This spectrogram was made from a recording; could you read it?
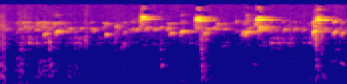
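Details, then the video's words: Several European goldfinches twittering together, a chorus played to prompt a pet goldfinch to sing: high tinkling chirps and warbled notes, with sharp bright call notes bursting out roughly every half second. "بتبتة حسون جماعية رهيييبة مع تستسات تجعل حسونك يغرد"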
